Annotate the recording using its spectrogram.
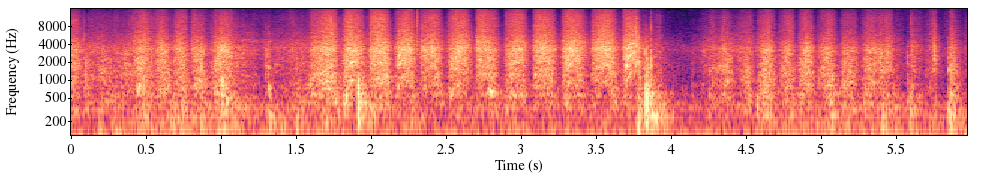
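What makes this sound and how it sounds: A long cloth is pulled back and forth with both hands across the toe of a black leather dress shoe, worn on a foot and resting on a wooden shine stand. It makes quick, rhythmic, bright swishing rub strokes that dip briefly near the four-second mark before the buffing resumes.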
